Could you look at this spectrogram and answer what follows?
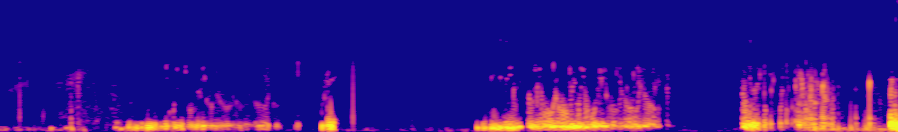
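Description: Long, low gurgling rumbles in three bursts separated by quiet gaps; ordinary hunger-related bowel sounds.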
